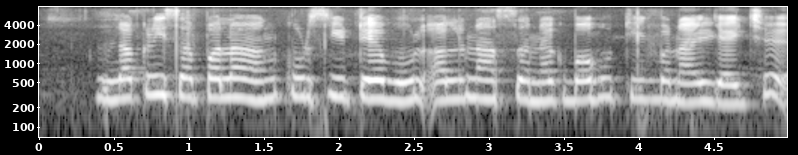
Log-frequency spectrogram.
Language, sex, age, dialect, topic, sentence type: Maithili, female, 36-40, Bajjika, agriculture, statement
